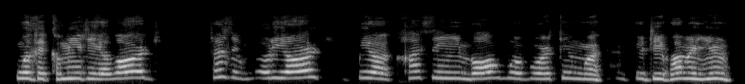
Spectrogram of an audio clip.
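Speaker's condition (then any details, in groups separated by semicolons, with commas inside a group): Cerebral palsy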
